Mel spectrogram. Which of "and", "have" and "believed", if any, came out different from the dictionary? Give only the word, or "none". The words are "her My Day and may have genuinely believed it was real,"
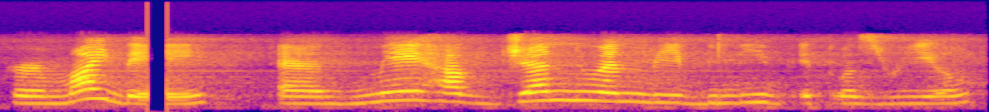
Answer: none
